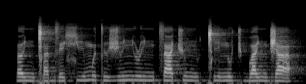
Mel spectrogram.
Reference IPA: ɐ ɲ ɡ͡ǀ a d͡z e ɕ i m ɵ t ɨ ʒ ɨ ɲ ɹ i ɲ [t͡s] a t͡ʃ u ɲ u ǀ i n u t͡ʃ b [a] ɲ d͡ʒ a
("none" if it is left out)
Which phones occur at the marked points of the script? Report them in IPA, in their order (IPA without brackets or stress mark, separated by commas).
t͡s, a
